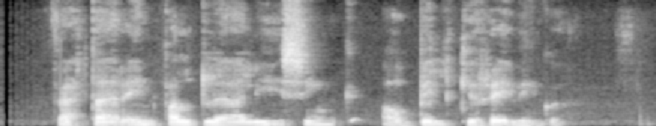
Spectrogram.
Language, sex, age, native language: Icelandic, male, 40-49, Icelandic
